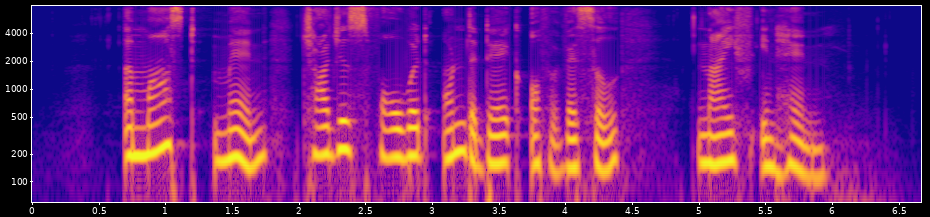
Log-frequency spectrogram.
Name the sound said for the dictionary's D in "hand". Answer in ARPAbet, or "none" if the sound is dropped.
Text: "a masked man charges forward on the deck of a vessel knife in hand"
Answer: none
